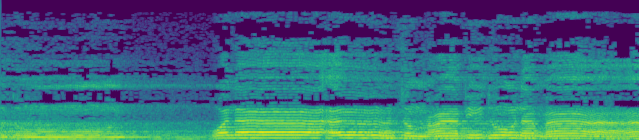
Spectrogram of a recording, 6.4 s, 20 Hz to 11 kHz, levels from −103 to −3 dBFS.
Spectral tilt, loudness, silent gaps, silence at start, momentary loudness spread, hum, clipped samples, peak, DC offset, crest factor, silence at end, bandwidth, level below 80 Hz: -6 dB/octave; -15 LUFS; none; 0 s; 12 LU; none; under 0.1%; -4 dBFS; under 0.1%; 12 dB; 0 s; 10 kHz; -52 dBFS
